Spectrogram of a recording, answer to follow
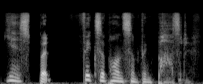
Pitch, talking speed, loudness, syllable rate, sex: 135 Hz, 175 wpm, -20 LUFS, 6.6 syllables/s, male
